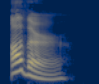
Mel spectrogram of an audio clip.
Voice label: "other", English; 3000 words

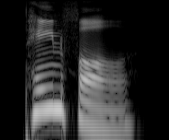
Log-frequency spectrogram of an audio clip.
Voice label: "painful", English; 3000 words

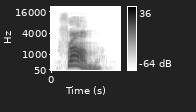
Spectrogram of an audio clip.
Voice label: "FROM", english; 3000 words

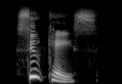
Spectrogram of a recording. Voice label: "suitcase", English; 3000 words

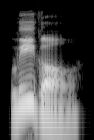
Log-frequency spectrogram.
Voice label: "legal", English; 3000 words

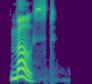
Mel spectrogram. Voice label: "most", English; 3000 words

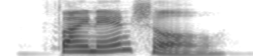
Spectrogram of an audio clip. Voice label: "financial", English; 3000 words

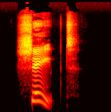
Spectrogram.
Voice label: "shaped", english; 3000 words

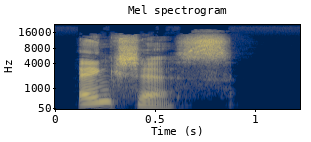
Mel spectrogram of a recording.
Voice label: "anxious", english; 3000 words

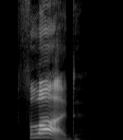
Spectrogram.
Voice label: "flood", English; 3000 words

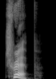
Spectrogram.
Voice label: "trip", English; 3000 words

